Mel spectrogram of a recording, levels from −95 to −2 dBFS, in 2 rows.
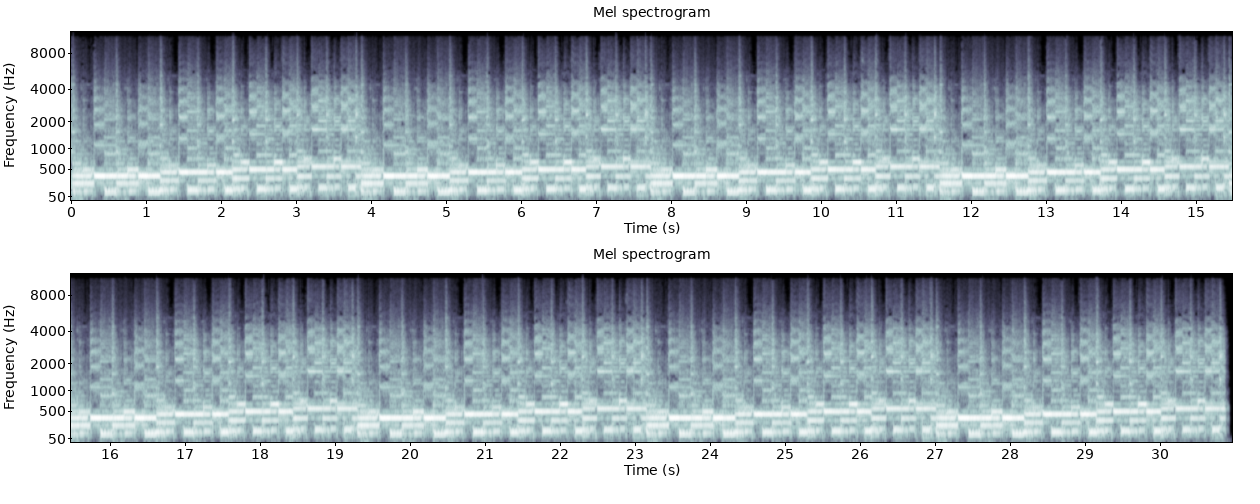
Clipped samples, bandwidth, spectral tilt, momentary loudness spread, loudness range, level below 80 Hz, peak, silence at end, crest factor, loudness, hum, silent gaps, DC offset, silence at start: under 0.1%; 9.6 kHz; -7 dB/octave; 1 LU; 0 LU; -36 dBFS; 0 dBFS; 0.05 s; 6 dB; -7 LUFS; none; none; under 0.1%; 0 s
